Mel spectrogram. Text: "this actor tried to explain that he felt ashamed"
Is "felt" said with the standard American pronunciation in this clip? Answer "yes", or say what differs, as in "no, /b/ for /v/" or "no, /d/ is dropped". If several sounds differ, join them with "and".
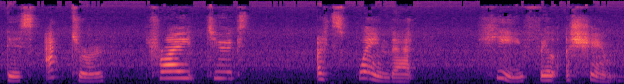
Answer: no, /t/ is dropped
